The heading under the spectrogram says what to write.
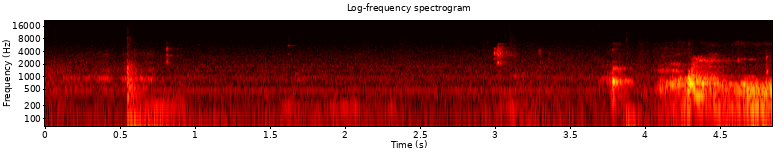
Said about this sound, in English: if you bark again, I will kill you. Quiet, quiet, quiet.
